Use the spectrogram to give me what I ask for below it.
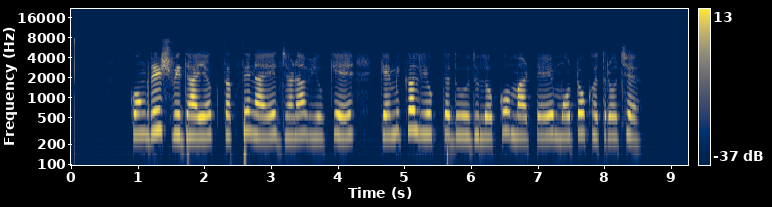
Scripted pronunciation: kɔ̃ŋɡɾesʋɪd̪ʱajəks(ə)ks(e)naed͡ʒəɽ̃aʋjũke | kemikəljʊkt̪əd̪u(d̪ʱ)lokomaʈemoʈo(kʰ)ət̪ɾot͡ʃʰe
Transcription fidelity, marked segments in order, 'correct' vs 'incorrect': correct, correct, correct, correct

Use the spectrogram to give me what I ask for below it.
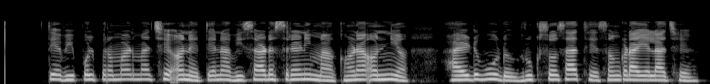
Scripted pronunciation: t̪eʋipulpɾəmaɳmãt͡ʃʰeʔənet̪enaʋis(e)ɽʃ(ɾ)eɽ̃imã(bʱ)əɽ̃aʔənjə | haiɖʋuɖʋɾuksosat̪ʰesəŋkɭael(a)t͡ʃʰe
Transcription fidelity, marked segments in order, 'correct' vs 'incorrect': incorrect, correct, incorrect, correct

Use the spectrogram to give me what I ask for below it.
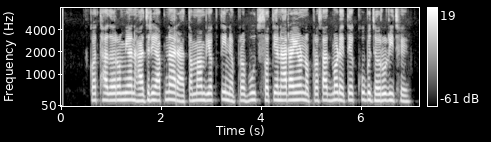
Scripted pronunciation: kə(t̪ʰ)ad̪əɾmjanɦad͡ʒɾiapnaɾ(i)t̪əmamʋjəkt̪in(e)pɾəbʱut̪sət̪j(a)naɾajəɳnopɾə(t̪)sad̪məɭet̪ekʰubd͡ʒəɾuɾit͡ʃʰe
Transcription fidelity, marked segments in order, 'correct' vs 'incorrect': correct, incorrect, correct, incorrect, incorrect

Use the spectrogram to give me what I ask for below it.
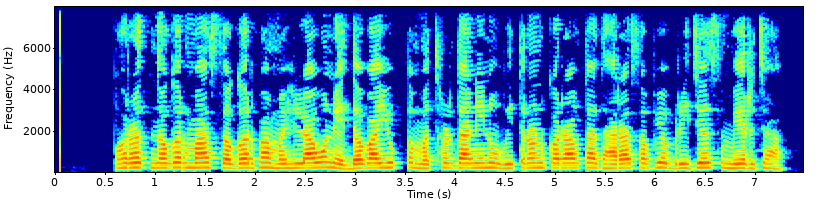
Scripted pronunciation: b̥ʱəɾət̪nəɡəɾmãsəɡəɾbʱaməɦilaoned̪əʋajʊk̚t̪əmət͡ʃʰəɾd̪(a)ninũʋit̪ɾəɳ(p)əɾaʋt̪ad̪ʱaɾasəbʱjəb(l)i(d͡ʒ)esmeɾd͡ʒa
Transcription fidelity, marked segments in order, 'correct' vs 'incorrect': correct, incorrect, incorrect, correct

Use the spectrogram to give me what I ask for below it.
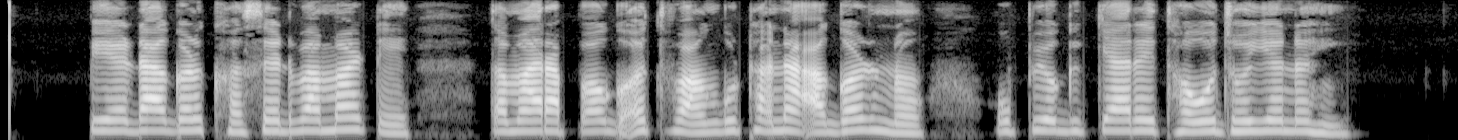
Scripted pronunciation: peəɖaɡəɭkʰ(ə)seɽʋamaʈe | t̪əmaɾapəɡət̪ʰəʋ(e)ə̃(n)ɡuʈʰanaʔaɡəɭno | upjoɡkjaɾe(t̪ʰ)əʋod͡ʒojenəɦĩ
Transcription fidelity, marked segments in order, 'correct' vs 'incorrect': correct, incorrect, incorrect, correct

